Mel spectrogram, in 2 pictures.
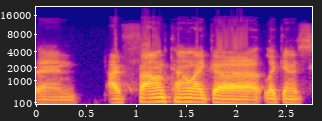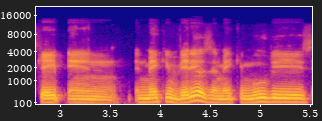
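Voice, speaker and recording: With a Spanish accent, a man speaks at a fairly low pitch. His pace is moderate and his intonation fairly even. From South Florida, born in Colombia. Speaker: TV writer. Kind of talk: interview. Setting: video call. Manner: rambling, casual.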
